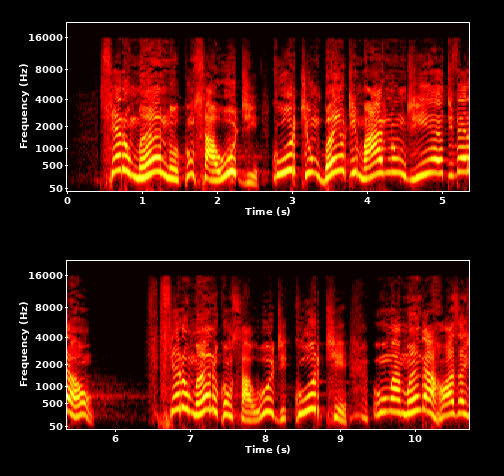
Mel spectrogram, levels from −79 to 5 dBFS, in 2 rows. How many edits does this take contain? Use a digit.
2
